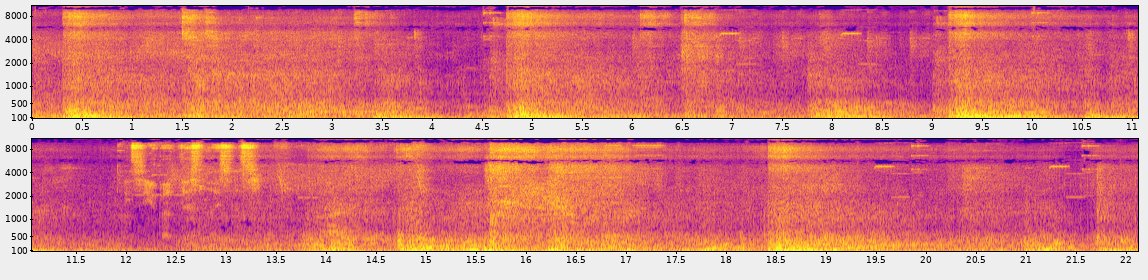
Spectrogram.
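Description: Heavy gunfire and explosions boom repeatedly.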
